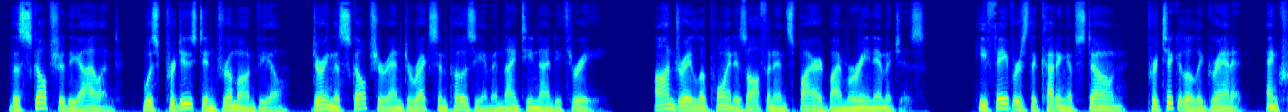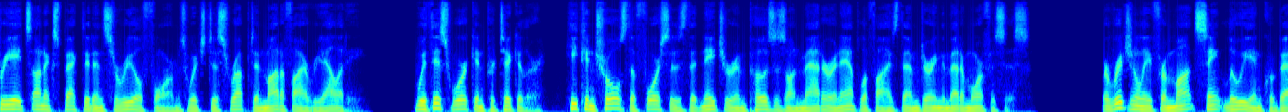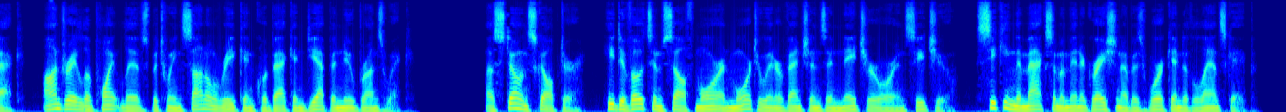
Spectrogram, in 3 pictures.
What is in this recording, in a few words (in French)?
anglais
